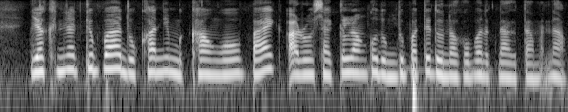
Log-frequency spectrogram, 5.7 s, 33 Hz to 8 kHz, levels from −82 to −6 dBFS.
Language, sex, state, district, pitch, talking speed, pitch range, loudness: Garo, female, Meghalaya, West Garo Hills, 215 Hz, 145 wpm, 205-235 Hz, -19 LUFS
